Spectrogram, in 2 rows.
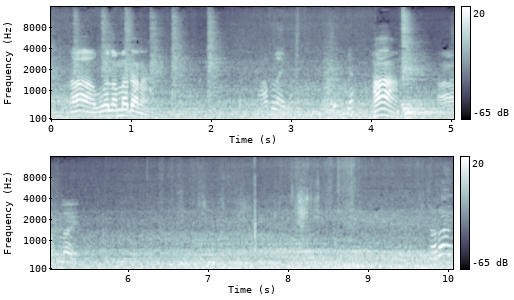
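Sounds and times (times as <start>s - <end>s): roasting machine running: 0.0s - 10.0s.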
